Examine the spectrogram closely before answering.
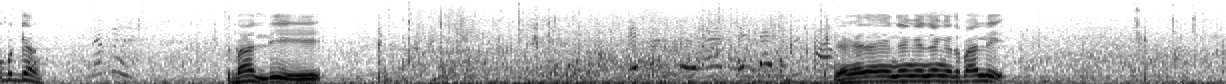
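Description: A paddle dips and splashes in shallow water.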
